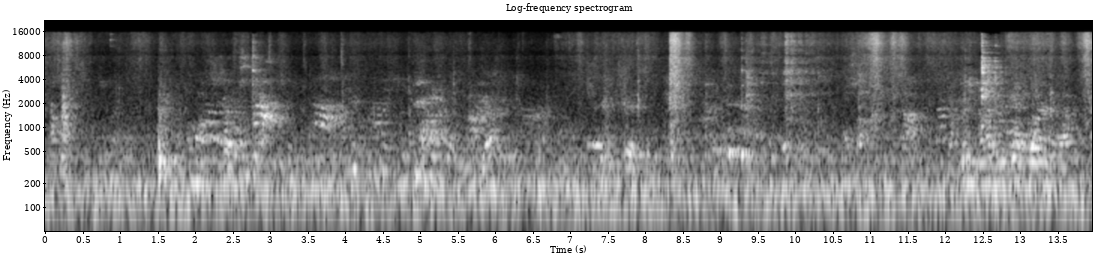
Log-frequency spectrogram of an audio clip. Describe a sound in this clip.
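Meat sizzles on a grill.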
